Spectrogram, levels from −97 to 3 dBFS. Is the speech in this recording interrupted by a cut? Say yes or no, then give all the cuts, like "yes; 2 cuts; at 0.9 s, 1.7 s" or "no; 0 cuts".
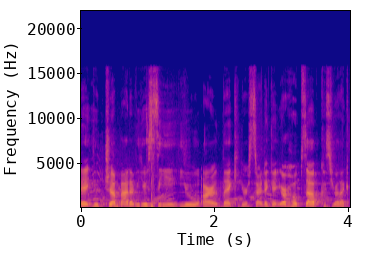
no; 0 cuts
